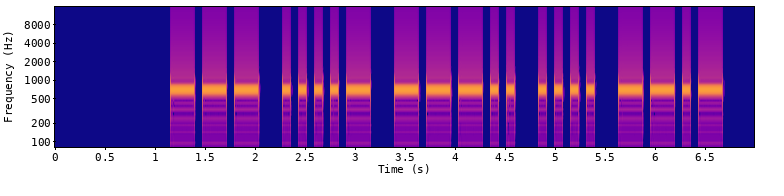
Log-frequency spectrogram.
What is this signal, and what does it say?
Morse code, heard as a keyed tone, about 15 wpm, 700 Hz. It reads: O48HQ
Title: Code Groups - 5 Letter:Numbers - 15wpm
